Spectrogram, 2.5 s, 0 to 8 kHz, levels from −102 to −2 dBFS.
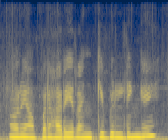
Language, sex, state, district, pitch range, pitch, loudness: Hindi, female, Punjab, Kapurthala, 220-230 Hz, 225 Hz, -10 LUFS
